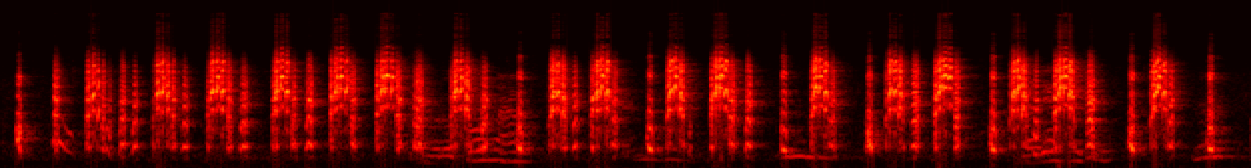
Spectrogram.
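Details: Hunting chukar partridge of Shahritus, Tajikistan, giving a continuous rhythmic series of loud, harsh chuck-chuk notes, several per second, with faint low sounds in the background.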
